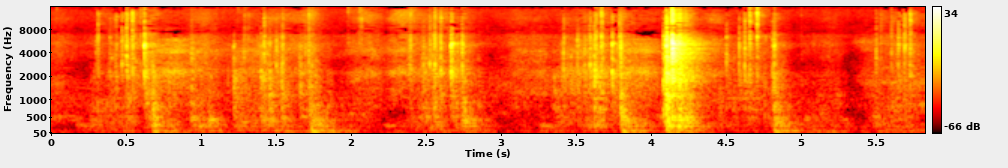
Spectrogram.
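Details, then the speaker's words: 1966 Volkswagen Beetle engine, unrun since 1988 then driven and failed, turned slowly by hand: irregular sharp clacks, one sharper knock, seeming to come from one side, stops when turned backward; valves looked intact, cause unknown. "you can hear it clack like that it sounds like it's coming over on this side"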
